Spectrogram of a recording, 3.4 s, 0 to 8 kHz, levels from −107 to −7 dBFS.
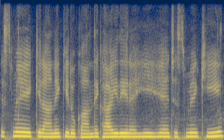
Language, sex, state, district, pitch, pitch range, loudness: Hindi, female, Uttar Pradesh, Jalaun, 210 Hz, 200-220 Hz, -13 LUFS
